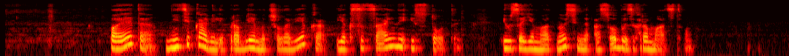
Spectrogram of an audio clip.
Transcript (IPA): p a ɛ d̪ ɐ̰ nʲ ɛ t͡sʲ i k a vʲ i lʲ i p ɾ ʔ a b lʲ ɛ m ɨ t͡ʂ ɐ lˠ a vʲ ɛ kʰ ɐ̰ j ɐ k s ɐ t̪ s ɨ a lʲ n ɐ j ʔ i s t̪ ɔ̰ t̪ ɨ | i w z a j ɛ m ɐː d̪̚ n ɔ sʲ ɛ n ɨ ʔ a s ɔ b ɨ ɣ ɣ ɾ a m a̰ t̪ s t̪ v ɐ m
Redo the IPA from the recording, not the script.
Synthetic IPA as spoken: p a ɛ t̪ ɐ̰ nʲ ɛ t͡sʲ i k a vʲ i lʲ i p ɾ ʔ a b lʲ ɛ m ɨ t͡ʂ ɐ lˠ a vʲ ɛ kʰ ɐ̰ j ɐ k s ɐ t̪ s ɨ a lʲ n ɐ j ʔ i s t̪ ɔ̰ t̪ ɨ | i w z a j ɛ m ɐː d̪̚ n ɔ sʲ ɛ n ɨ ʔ a s ɔ b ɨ z ɣ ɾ a m a̰ t̪ s t̪ v ɐ m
